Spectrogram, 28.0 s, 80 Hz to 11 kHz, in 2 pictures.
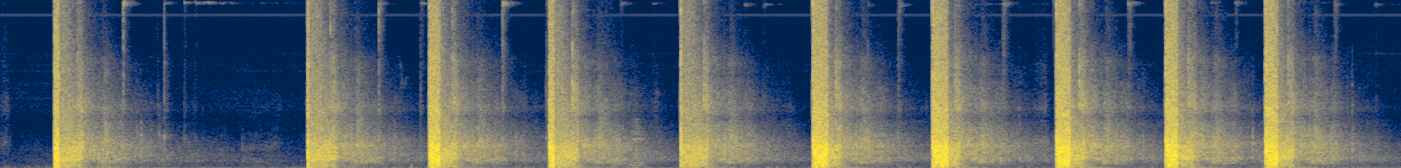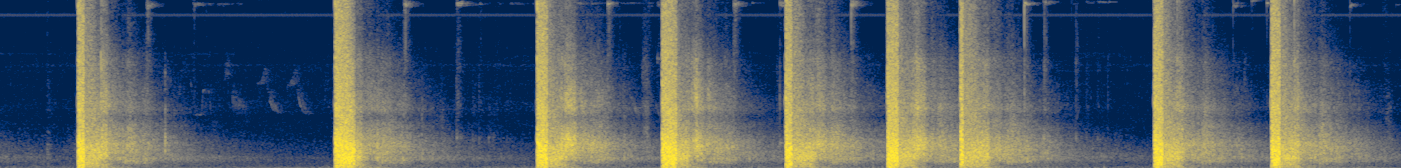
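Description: AR-15 rifle in .223/5.56 fired semi-automatically: about nineteen single shots, most roughly a second apart with a few longer pauses, each sharp crack trailing off in echo.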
